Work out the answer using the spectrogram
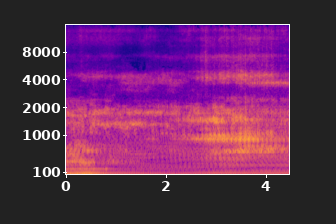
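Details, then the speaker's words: Bobcat 334 excavator diesel idling just after an oil change with a new filter and about 8 quarts of oil: even low rumble with a slight lift midway, no knocks or rattles, no leak, sounds good; normal diesel idle. "Sounds good. No leak. Just let it run for a second here."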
